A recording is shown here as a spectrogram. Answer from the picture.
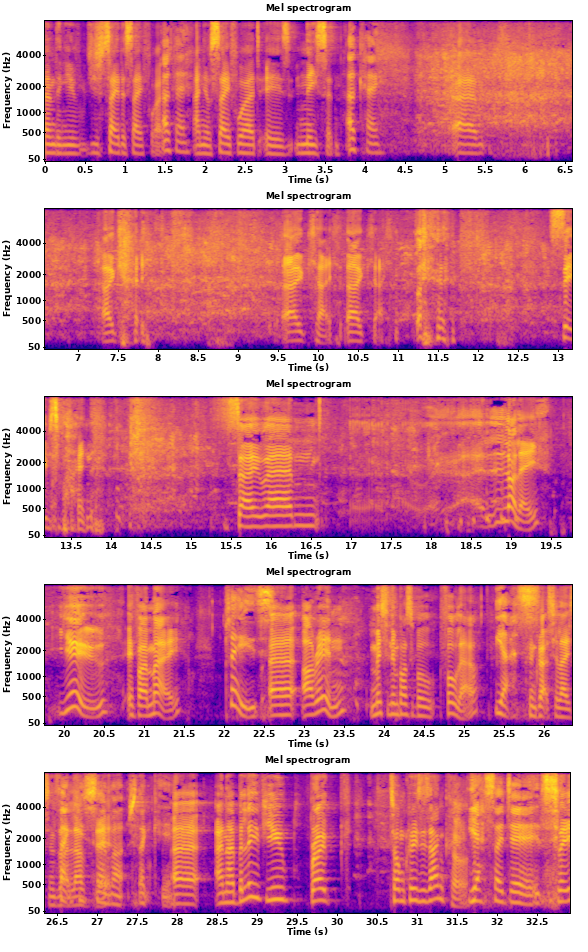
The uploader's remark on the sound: This whole meeting takes place LIVE within the plush confines of the South Bank’s BFI! This is the second live Films To Be Buried With so far.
